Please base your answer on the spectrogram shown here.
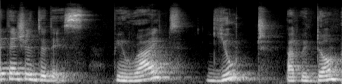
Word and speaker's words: gjort: So also here, when we see a word that has this combination, we don't pronounce the G. It's silent. For example, in this verb, gjort.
